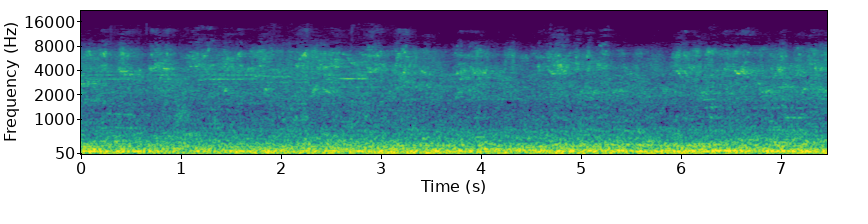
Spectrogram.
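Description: Small aviary birds chirping faintly over a steady low background rumble.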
